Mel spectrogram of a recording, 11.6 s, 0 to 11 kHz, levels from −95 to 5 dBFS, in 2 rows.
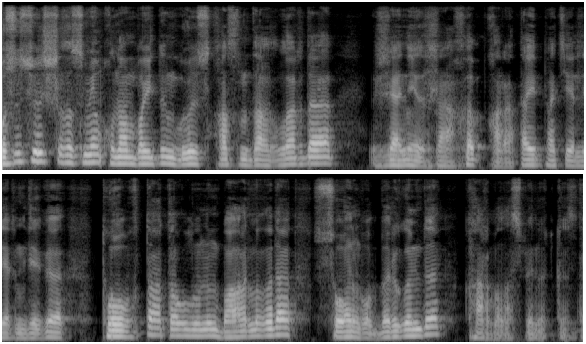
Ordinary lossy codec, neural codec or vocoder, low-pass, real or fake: none; codec, 16 kHz in and 24 kHz out, 1.1 kbps, FireRedTTS-2 codec; 9.9 kHz; fake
